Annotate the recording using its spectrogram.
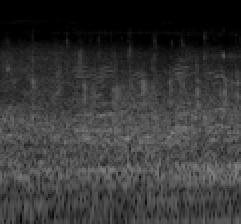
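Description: Steady outdoor background noise with faint, distant voices of players calling out during a football match.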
